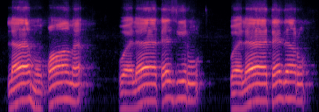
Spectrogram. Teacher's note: lam alif ketika ada harokat fathahnya berarti dibaca panjang 2 harokat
